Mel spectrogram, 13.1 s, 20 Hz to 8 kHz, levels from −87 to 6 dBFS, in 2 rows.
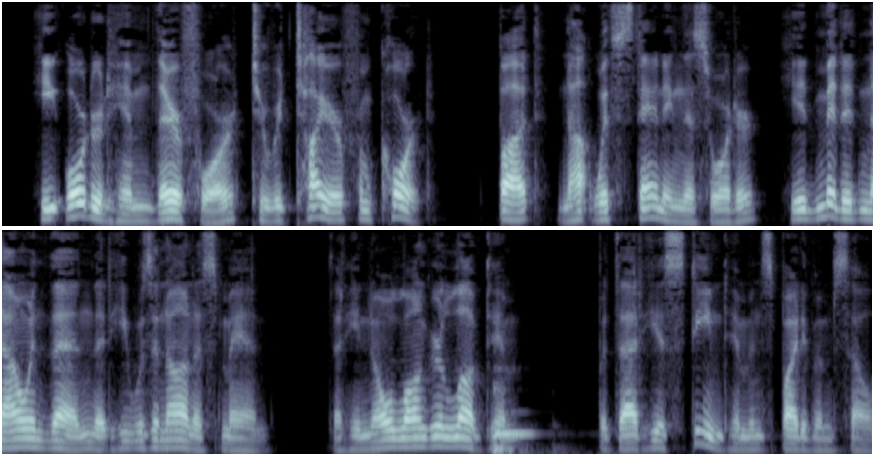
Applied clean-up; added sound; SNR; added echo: neural mask model DeepFilterNet 3.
